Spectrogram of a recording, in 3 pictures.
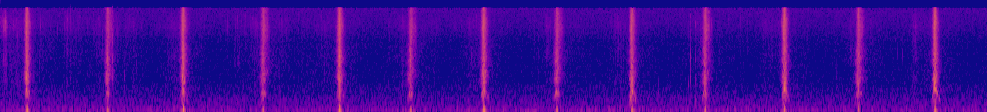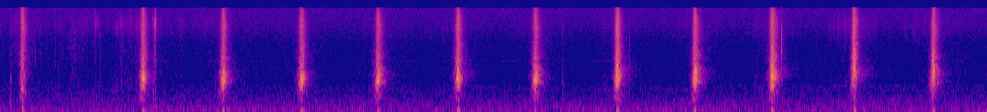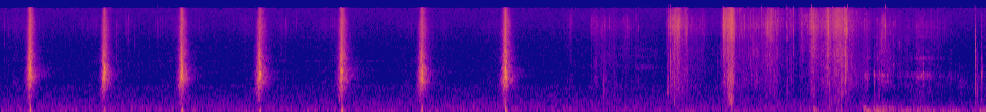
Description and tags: Series of whooshes recorded outdoors with two different small branches. The first, roughly half, is a deeper thumping whoosh and the latter half is a higher pitch one with a whine in some spots.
